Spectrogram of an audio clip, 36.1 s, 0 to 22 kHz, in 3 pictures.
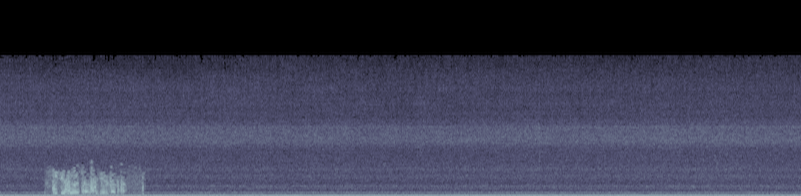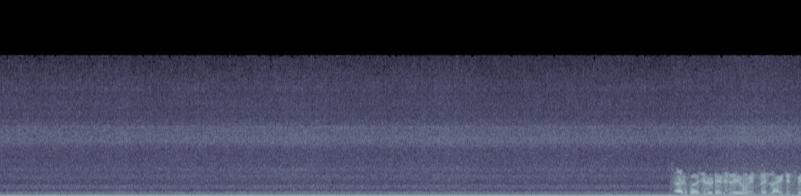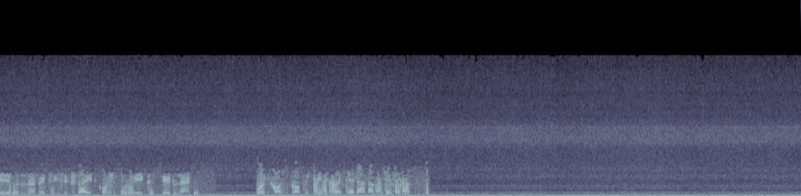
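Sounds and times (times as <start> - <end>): airplane engine droning: 0.0 - 36.0.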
